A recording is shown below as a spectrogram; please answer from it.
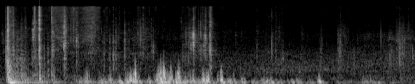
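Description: BMW Z4 bonnet release lever pulled, a sudden clunk right at the start, followed for about two seconds by footsteps and low knocks and clicks of handling.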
